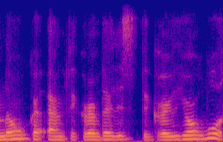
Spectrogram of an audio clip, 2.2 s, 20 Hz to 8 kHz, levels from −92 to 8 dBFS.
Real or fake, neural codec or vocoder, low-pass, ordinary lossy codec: fake; autoencoder, 22.05 kHz, a latent of 192 numbers a frame, VITS, trained on many speakers; 7.2 kHz; Opus, 16 kbps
